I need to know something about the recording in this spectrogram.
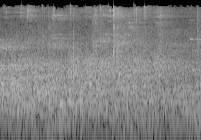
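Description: Table tennis rally: the ball ticks sharply off the bats and the table, about two hits a second, over the steady din of a sports hall.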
